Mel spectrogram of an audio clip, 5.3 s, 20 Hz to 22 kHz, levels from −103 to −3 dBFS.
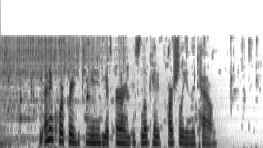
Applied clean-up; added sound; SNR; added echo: classical method spectral subtraction.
